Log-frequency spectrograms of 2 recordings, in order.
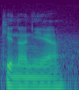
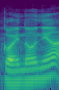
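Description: First: It uses the modern Greek pronunciation. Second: It uses the Erasmus pronunciation. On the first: "the modern Greek pronunciation. So I'm pronouncing it as kinonia" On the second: "I'm not pronouncing it koinonia"

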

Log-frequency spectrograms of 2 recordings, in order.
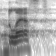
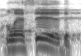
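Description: First: The word is said with one syllable. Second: The word is said with two syllables. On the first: The speaker calls it right. "it says blessed" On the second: The speaker calls it wrong. "you never look at that sign and go"

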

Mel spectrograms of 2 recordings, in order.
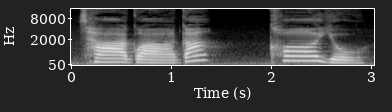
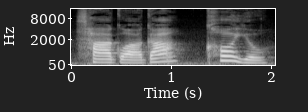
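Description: First: The sentence is read at a slower pace. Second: The sentence is read at a faster pace.

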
